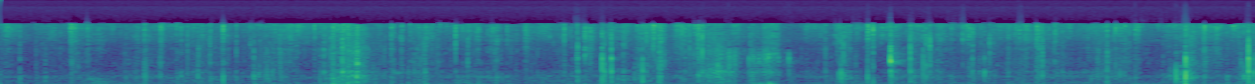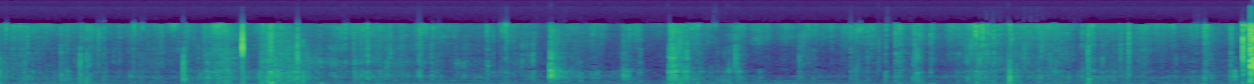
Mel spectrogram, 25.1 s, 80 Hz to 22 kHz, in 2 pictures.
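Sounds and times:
chalk crunching and crumbling: 0.0 - 25.0
sharp chalk cracks: 0.0 - 25.0.

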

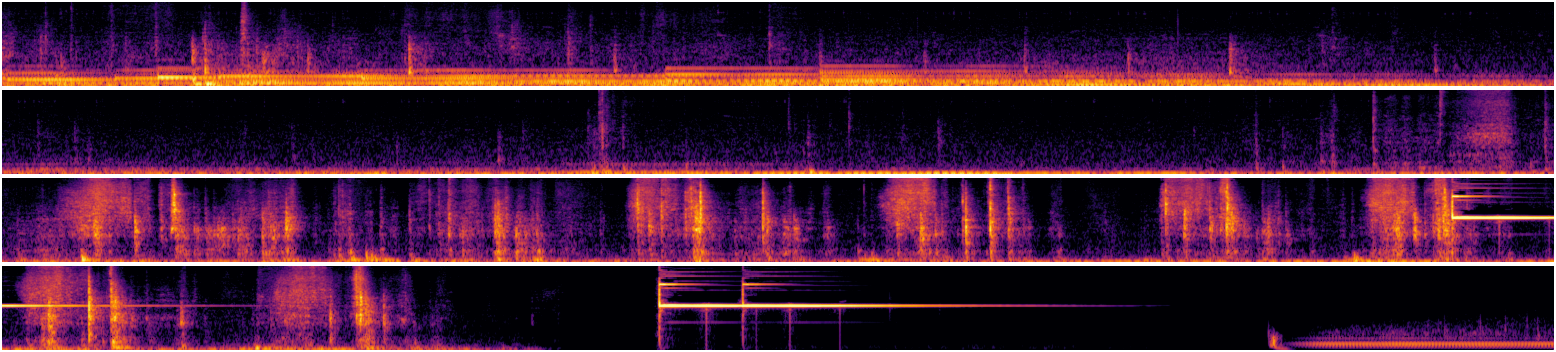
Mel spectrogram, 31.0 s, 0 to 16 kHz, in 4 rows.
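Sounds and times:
timer chime ding: 22.8 - 24.5, 26.6 - 29.0.

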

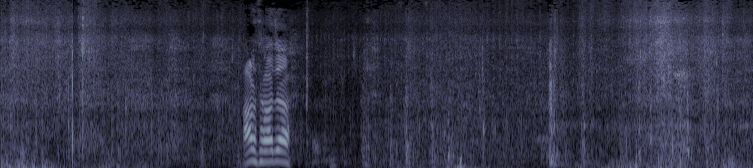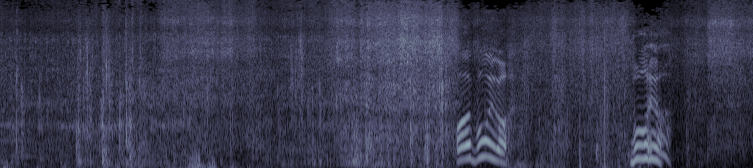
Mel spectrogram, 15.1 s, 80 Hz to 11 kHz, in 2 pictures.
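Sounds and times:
wind on microphone: 0.0 - 1.5, 5.7 - 13.8
bike rattling over stones: 0.0 - 15.0.

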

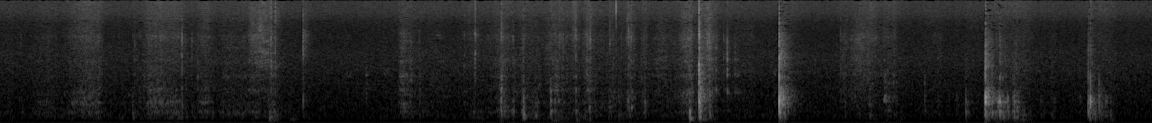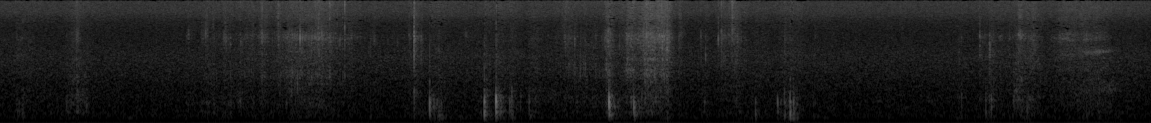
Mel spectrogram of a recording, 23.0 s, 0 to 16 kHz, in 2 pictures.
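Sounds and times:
cardboard box handling: 4.9 - 7.4.

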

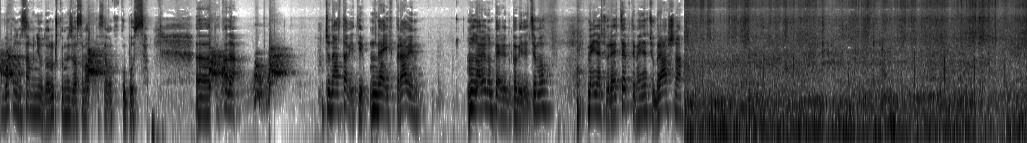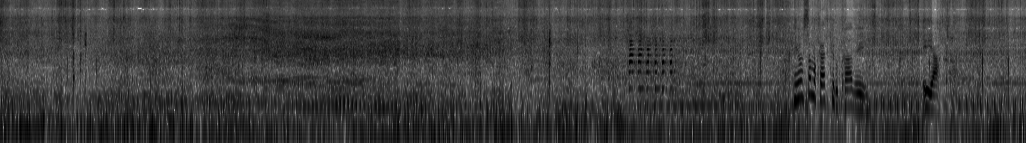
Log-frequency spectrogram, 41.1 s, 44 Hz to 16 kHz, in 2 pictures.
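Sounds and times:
traffic hiss on wet road: 13.7 - 36.5
wind buffeting microphone: 13.7 - 41.0.

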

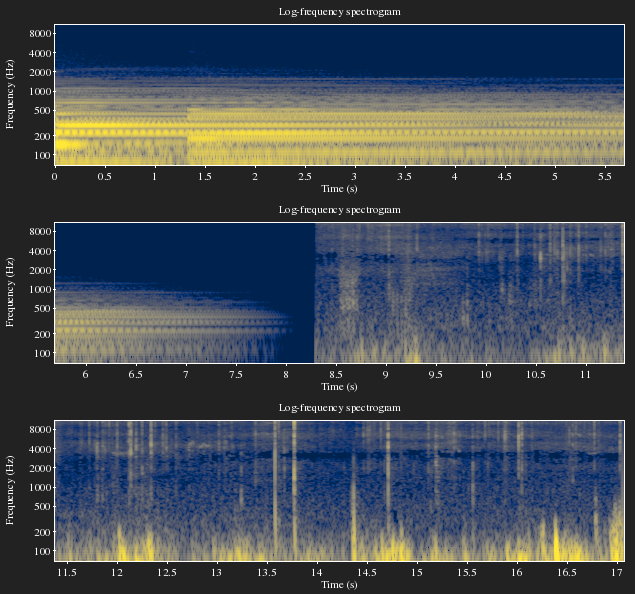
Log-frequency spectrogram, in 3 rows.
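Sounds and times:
wind buffeting microphone: 10.9 - 17.0.

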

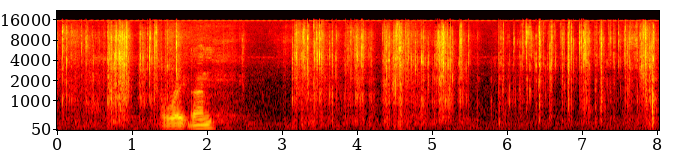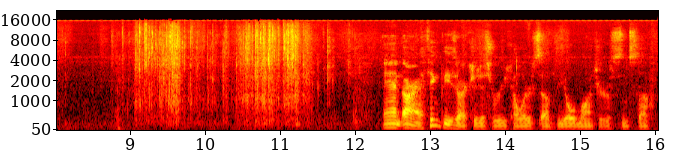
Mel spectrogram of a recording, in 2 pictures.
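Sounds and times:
plastic packaging crinkling: 0.0 - 2.1, 3.0 - 8.2, 8.8 - 12.1.

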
